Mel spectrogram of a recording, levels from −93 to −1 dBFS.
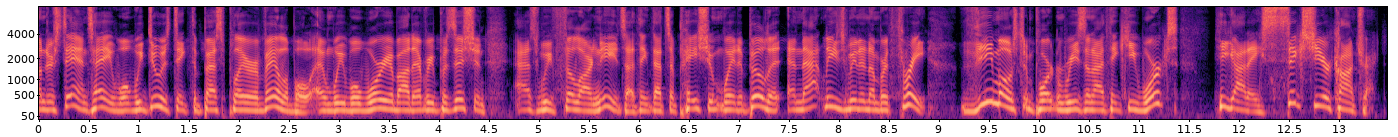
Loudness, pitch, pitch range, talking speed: -17 LUFS, 165 Hz, 155-190 Hz, 235 wpm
